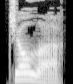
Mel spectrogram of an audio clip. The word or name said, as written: jola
